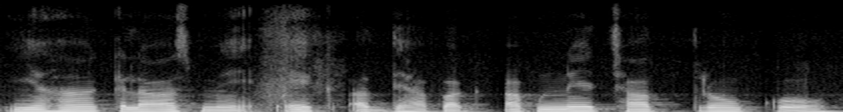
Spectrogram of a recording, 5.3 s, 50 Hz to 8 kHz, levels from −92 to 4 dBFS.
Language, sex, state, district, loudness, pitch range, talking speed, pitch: Hindi, male, Chhattisgarh, Korba, -17 LUFS, 105-135 Hz, 100 wpm, 125 Hz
